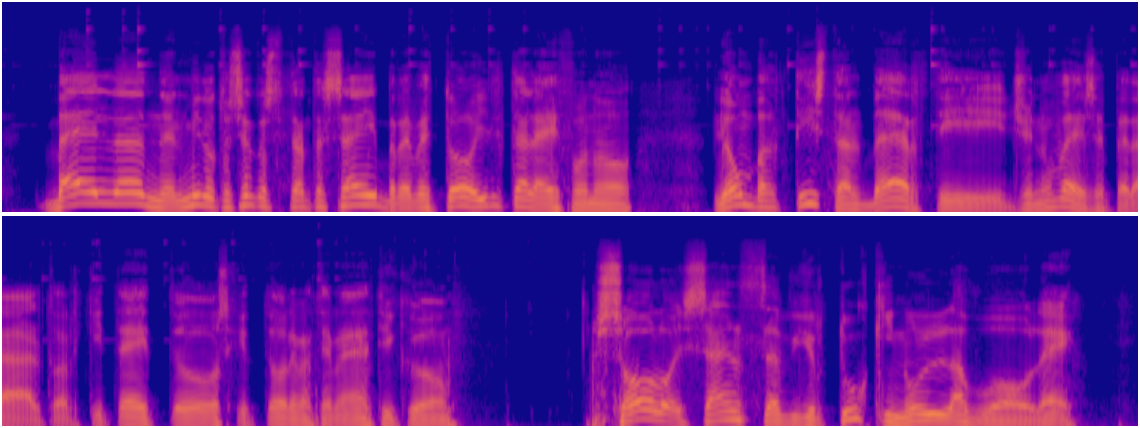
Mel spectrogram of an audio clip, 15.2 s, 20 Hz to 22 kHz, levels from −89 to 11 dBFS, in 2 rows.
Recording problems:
household noises; faint; until 12 s; 30 dB below the speech

